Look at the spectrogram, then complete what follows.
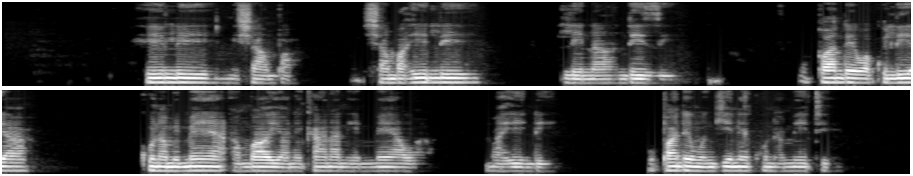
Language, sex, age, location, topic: Swahili, male, 18-24, Kisumu, agriculture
